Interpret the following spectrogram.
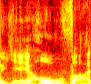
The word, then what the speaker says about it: Jehovah: 佢话以前 J。个发音系读 Y 音嘅，咁所以就会咁样咯。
